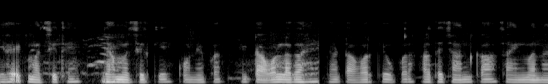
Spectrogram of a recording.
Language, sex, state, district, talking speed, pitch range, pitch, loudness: Hindi, male, Bihar, Jamui, 250 wpm, 110-120 Hz, 115 Hz, -21 LUFS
